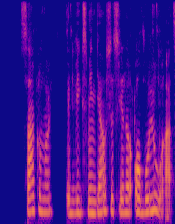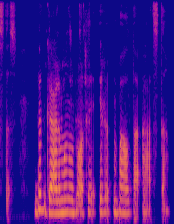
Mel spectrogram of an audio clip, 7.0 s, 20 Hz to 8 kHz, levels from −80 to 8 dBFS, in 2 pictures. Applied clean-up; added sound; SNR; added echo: neural mask model Resemble Enhance denoiser.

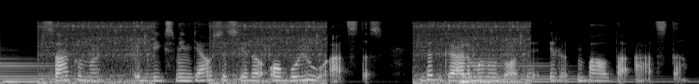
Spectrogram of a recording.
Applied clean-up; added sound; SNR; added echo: none; Bowed string instrument + Sink (filling or washing); 5 dB; none.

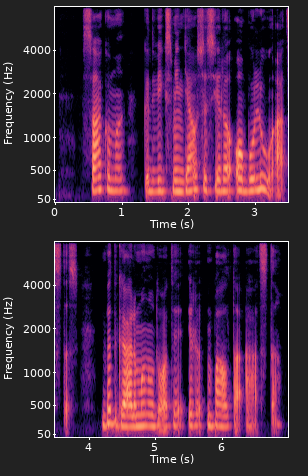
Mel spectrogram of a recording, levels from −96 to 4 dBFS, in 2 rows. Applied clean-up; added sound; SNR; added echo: none; none; none; none.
